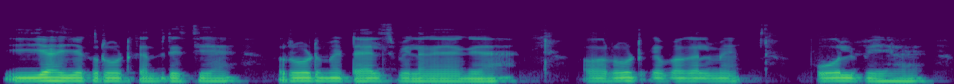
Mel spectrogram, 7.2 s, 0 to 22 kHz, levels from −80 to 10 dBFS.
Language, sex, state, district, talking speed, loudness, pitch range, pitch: Hindi, male, Jharkhand, Palamu, 175 wpm, -19 LUFS, 100-105 Hz, 100 Hz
